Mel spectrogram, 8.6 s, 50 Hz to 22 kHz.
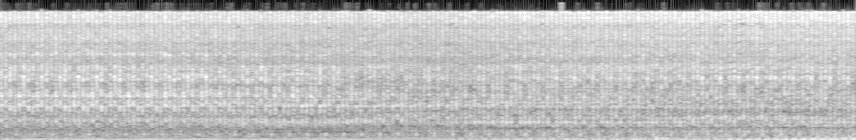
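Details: Isuzu Panther diesel after cylinder liners replaced to cure a knocking noise, warmed to operating temperature; nozzles 2 and 3 still leaking, not yet fixed; steady, even clatter at constant speed with no heavy knock, minimal smoke; normal idle.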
